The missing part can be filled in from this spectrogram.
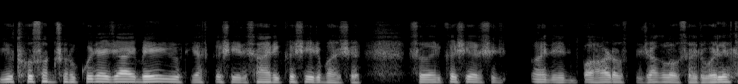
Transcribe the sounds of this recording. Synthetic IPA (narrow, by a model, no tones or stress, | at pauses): jut̪ʰhusɐnt͡ʃʰunukunʲed͡ʒaːjbʱejut̪ʰjɐt̪ʰkɐʃiːɾʲisaːnikəʃiːɾimɐt͡ʃʰɨsɨːnʲkəʃeːɾt͡ʃʰi | ənʲinpɐɦaːɽost̪ɨd͡ʒɐŋɡloːsɐːt̪ʲʋɐlʲit̪ʰ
